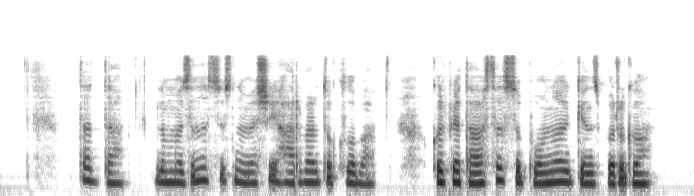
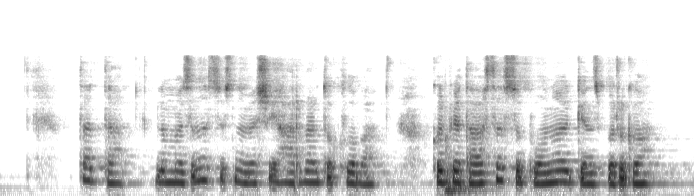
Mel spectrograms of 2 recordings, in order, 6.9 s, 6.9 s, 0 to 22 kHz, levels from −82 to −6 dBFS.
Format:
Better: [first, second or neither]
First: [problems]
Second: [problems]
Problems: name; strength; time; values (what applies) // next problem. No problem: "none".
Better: first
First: none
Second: background sound (Bowed string instrument); 10 dB below the speech // room echo; dies away in 0.6 s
